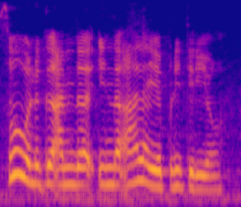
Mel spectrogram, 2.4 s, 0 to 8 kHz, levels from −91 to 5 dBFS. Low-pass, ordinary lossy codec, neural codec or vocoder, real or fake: none; none; codec, 16 kHz, 8 kbps, FreqCodec, larger model; fake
